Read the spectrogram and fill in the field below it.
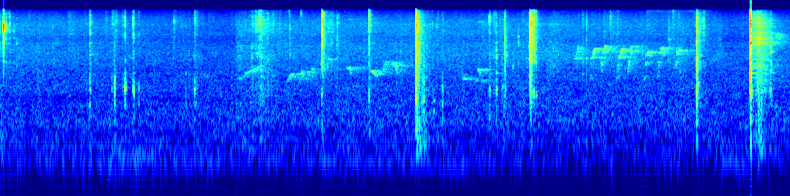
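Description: Shell pieces crack and snap as they are broken off by hand.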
